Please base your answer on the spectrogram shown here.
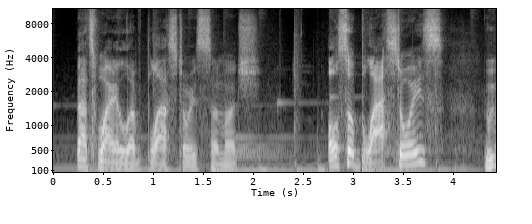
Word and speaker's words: Blastoise: how do you say how do you say the animal is based off of you'd say tortoise right toris uh his name would technically be pronounced blastis blastis not Blastoise not turtoise but tortoise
